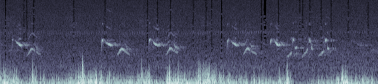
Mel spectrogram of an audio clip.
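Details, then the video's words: Northern mockingbird singing from an apple tree, with a steady run of clear, whistled, down-slurred phrases, each note doubled, then a quicker jumble of chirps near the end. Low rumbling background noise continues throughout. "Mockingbird song"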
